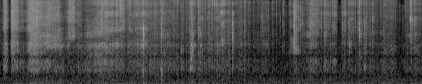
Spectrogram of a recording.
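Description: A small printed canvas fabric pouch, held in both hands, is scratched with long fingernails. The result is a quiet, steady run of dry, irregular scratching and rustling strokes with a bright, grainy texture over a soft low rumble.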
